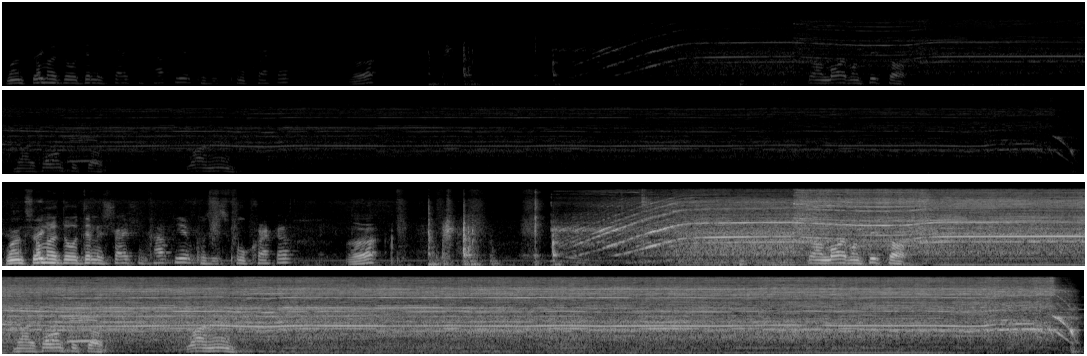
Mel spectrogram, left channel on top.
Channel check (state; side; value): quieter; left; 31.7 dB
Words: I'm gonna do a demonstration cut here because it's full cracker. Alright. Going live on TikTok. No, it's not on TikTok. One hand.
